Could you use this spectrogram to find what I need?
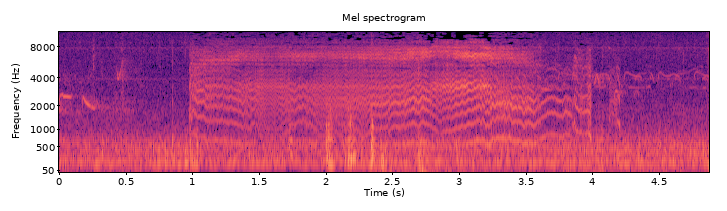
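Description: Nestlings beg with rapid, high cheeping.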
